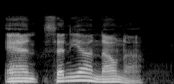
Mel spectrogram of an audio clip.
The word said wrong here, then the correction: Nanua: Nanua. Sorry, what the fuck did I say? Senia Nanua.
